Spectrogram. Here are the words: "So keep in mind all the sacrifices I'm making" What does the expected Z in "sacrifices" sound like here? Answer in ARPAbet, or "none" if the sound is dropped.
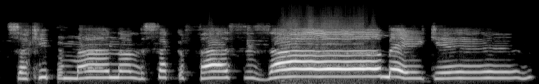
Z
